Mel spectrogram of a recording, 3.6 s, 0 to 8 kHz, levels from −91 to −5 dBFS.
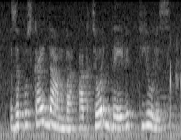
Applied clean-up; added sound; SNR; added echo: none; none; none; none.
